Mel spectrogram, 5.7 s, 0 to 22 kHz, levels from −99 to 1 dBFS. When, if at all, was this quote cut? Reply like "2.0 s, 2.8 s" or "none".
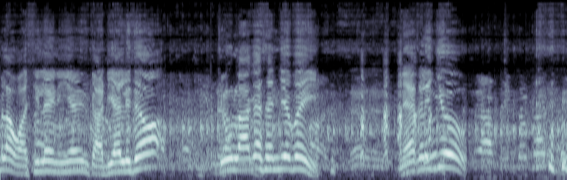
2.0 s, 4.7 s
